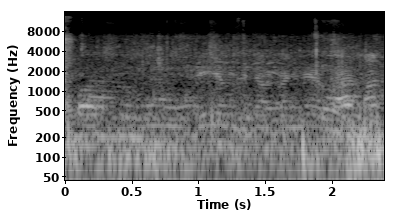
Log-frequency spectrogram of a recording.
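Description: Faint voices of people talking in the background, with a brief click near the end.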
